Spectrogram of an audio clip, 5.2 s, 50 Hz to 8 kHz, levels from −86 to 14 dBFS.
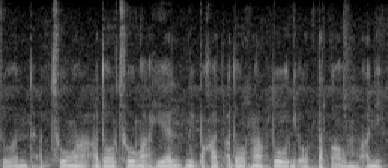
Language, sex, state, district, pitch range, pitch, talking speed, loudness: Mizo, male, Mizoram, Aizawl, 90-100 Hz, 95 Hz, 185 wpm, -17 LUFS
